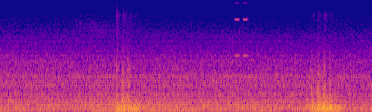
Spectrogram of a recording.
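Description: Steady road and engine noise heard inside a moving car's cabin, with two brief louder low rumbles, about two and a half and six and a half seconds in.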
